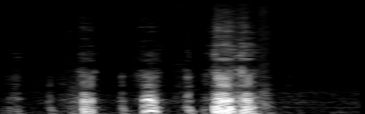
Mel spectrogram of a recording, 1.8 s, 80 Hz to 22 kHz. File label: horse grunt; teardown; ps5 windows xbox series xs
